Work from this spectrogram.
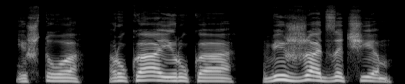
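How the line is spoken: Sullen grumbling. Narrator (Russian): С хмурым выражением лица проворчал он

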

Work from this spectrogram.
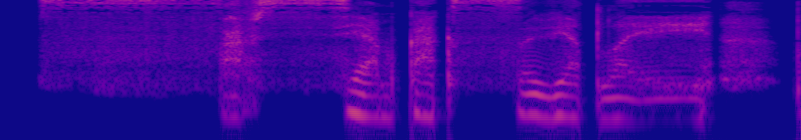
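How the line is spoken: Dragon's hiss. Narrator (Russian): прошипел дракон

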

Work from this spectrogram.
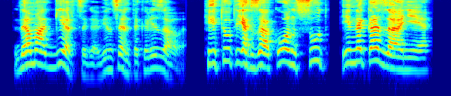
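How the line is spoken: Low booming laugh. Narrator (Russian): захохотала Ивна низким, зычным голосом

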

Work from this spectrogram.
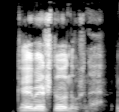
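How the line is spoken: Unfriendly grumble. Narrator (Russian): недружелюбно буркнул полный мужчина

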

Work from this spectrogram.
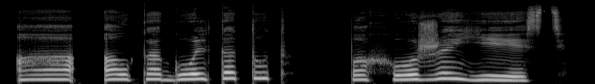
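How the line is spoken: Drawn-out drawl. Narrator (Russian): протянула Бьянка

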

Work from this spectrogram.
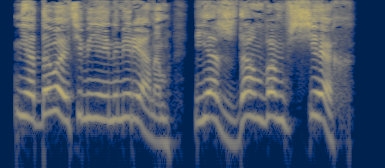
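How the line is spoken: Whimpering. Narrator (Russian): Скулит

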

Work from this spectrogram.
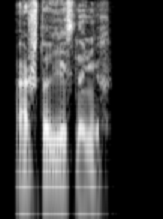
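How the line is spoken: Calmer question. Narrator (Russian): уже более спокойным тоном спросил Аракчеев

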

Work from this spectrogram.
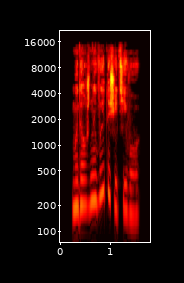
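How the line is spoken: Exclamation. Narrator (Russian): воскликнул я

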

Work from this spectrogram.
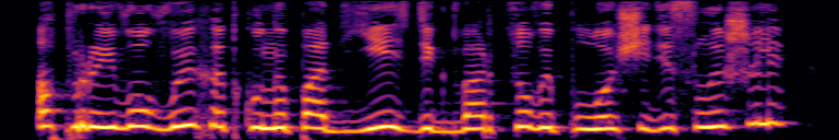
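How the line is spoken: Seamstress exclaiming again. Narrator (Russian): вновь воскликнула портниха

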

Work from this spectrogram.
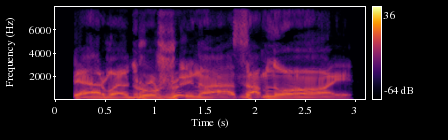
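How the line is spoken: Roared. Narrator (Russian): проревел он

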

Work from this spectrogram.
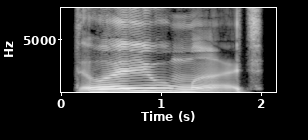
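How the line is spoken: Muffled whimper. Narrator (Russian): заскулил Клей, закрывая половину лица рукой

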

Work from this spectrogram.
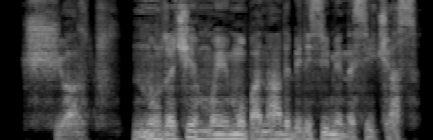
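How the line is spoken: Grumbling. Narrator (Russian): проворчал Джек

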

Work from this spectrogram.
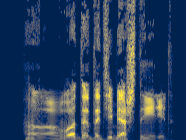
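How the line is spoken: Surprised voice. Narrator (Russian): раздался удивленный голос

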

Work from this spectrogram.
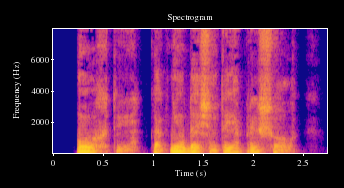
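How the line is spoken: Sighing, upset. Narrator (Russian): вздохнув, проговорил огорченно Гончаров

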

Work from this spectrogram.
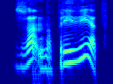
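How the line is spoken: Joyful. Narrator (Russian): радостно произнес он

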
